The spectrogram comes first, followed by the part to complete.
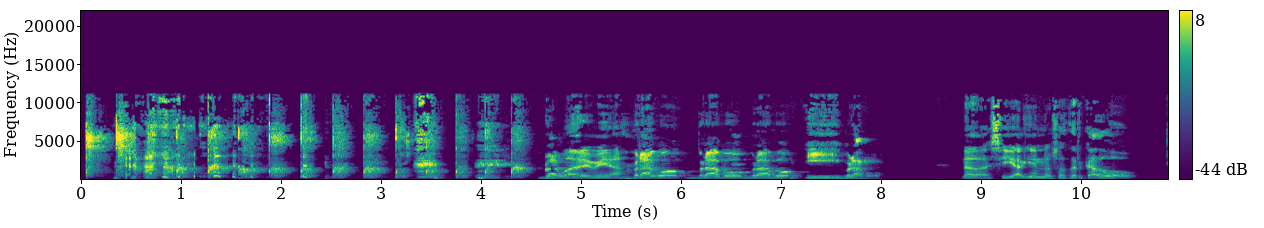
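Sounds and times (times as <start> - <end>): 
single person clapping hands: 0.0 - 4.7
laughter: 0.3 - 2.6
speech: 4.6 - 8.1, 8.8 - 10.8.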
